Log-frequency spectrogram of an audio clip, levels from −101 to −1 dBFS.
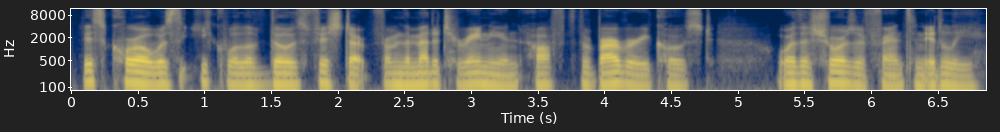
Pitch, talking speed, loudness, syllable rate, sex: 115 Hz, 200 wpm, -21 LUFS, 5.9 syllables/s, male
